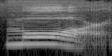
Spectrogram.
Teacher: Here, we have the M sound then the "or" as in "for". Round your lips for the 'oh' but keep your tongue down so it doesn't go up too soon for the R - "more". Then you drop to the R - "more".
